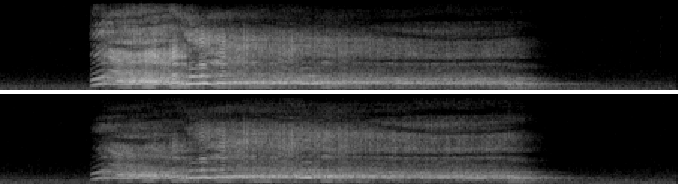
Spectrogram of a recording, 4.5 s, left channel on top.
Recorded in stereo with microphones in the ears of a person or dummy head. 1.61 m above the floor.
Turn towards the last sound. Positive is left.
turn(degrees=-20)  # may be behind; listen again after turning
